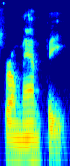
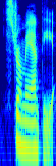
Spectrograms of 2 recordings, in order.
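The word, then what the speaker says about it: Stromanthe: So the Maranta, the Calathea, and the Stromanth, do they all have, first off, am I pronouncing those names correctly? – 2 out of 3. My understanding is that the last one is Stromanthi. – Stromanthi, okay.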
